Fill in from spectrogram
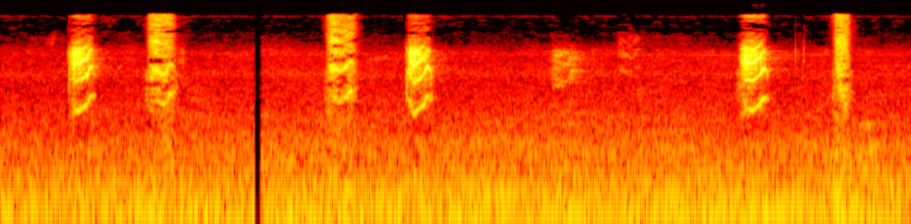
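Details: Calls of a female double-collared seedeater, meant to stir males to sing: brief high descending notes alternating with short sharp broadband ticks, irregularly spaced about one per second, faint softer notes between.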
